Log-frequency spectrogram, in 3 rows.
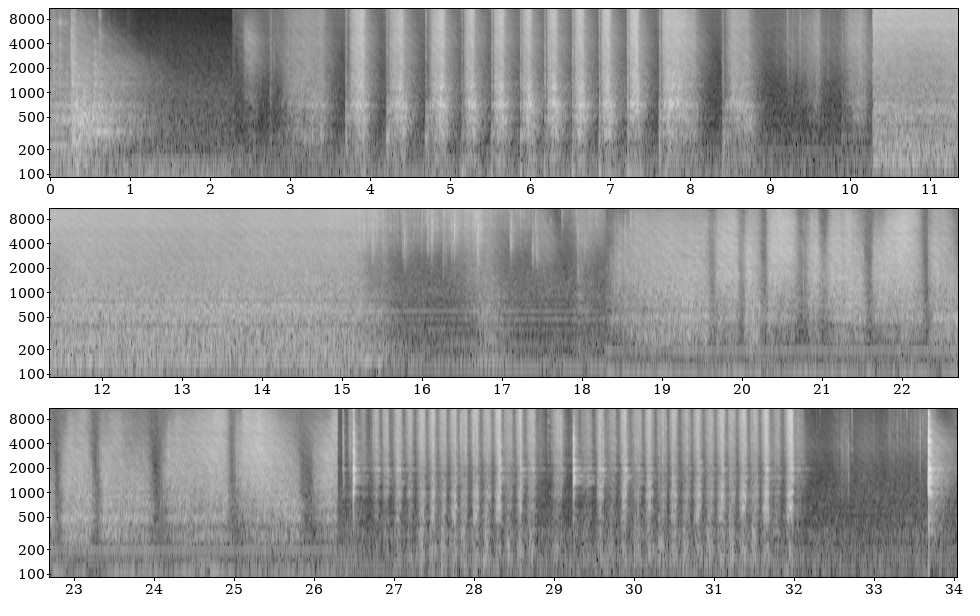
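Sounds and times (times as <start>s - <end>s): hand sanding strokes: 2.4s - 10.3s, 18.3s - 32.2s
steady hiss: 7.6s - 12.7s.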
